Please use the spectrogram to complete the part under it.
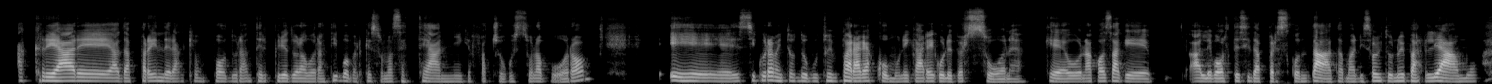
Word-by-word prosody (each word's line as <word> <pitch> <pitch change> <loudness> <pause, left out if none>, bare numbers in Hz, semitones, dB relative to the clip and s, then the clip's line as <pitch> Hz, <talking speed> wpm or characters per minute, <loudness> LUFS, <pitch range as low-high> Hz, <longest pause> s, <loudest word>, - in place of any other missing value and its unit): a 175 -1 -9
creare 170 -1 +6 0.2
e - - +1
ad 150 -1 -1
apprendere 150 0 -1
anche 145 +2 -10
un 150 0 -14
po' 150 -1 -3
durante 145 +1 -7
il 145 - -12
periodo 150 0 -2
lavorativo, 140 +5 -4
perché 140 +2 -11
sono 140 -2 -6
7 140 +2 -8
anni 135 -1 -2
che 140 - -14
faccio 140 -2 -9
questo 130 +2 -9
lavoro, 145 - -3 0.7
e 155 - +1
sicuramente 175 0 -1
ho - - -5
dovuto 155 0 -5
imparare 155 -1 +5
a 160 - +2
comunicare 145 0 -1
con 150 - 0
le 140 - -1
persone, 130 -3 -2
che 145 -5 0
è - - 0
una 140 +1 0
cosa 155 +2 +1
che 135 -2 -2 0.3
alle 145 -1 +1
volte 140 +2 +1
si 155 +1 -6
dà 145 -2 +1
per 140 0 -4
scontata, 140 -1 +3
ma 135 0 -3
di 145 - -9
solito 160 +2 -1
noi 160 +1 -1
parliamo 150 -2 +4
145 Hz, 185 wpm, -26 LUFS, 140-155 Hz, 0.7 s, creare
